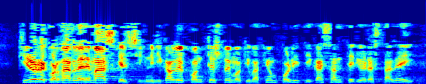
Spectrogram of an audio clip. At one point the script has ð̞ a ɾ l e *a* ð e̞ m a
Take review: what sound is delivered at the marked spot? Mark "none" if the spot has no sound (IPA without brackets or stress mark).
a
